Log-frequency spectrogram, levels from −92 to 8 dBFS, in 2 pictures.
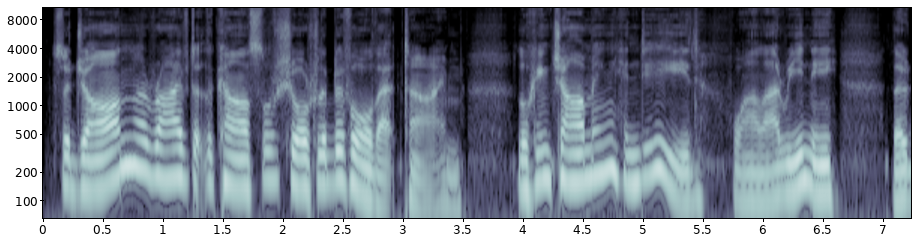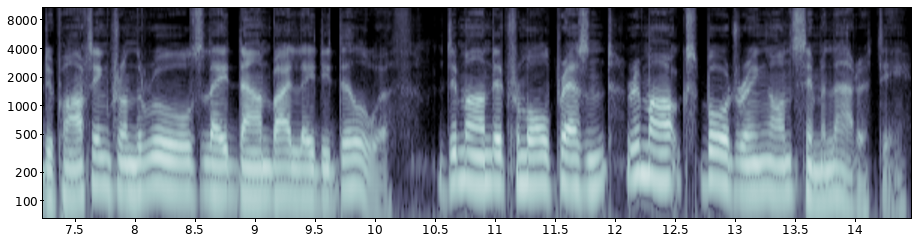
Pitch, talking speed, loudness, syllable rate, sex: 130 Hz, 135 wpm, -16 LUFS, 4.5 syllables/s, male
